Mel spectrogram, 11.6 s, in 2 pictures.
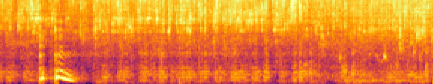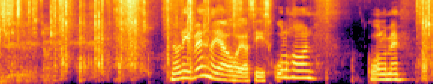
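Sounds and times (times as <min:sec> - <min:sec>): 
washing hands under running tap: 0:00.0 - 0:06.4
speech: 0:00.8 - 0:01.2, 0:08.0 - 0:10.1, 0:10.7 - 0:11.3.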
